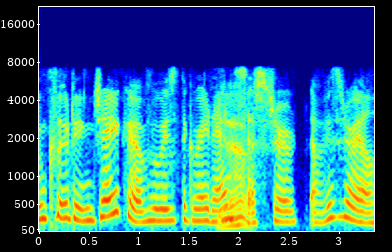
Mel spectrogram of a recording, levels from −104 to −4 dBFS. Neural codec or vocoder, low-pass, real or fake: none; 7.2 kHz; real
